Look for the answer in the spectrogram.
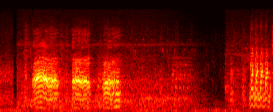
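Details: Rasping, gargling croaks of an egret, recorded for use as a bird-trapping lure: three strong bursts close together, a quieter scratchy call, then one more harsh croak after a brief silence.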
